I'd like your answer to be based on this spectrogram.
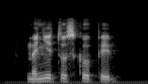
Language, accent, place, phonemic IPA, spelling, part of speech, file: French, France, Lyon, /ma.ɲe.tɔs.kɔ.pe/, magnétoscoper, verb, LL-Q150 (fra)-magnétoscoper.wav
- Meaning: to record, to tape (using a videocassette recorder)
